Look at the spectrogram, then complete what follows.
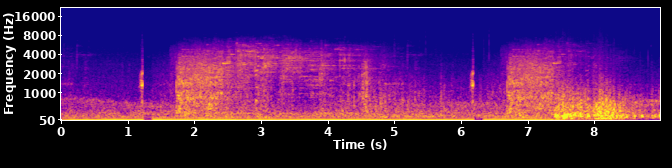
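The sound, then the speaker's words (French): Heavy rain pours steadily while deep, loud rumbles of thunder roll through, swelling twice into broad crashing surges over a constant low roar, with no voices. “La pluie entre, les éclairs éclairent l'intérieur. L'air tonne, les éclairs illuminent.”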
